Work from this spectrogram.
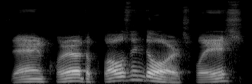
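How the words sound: The announcement sounds muffled and low in quality. "sounds low quality"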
